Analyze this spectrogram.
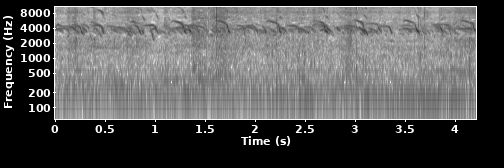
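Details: Brightly coloured chicks hopping on sand in evening sun, hunting for food: quick, high, downward-slurred cheeps from many birds over a soft low hum.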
